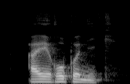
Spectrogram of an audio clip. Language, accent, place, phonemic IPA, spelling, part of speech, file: French, France, Lyon, /a.e.ʁɔ.pɔ.nik/, aéroponique, adjective, LL-Q150 (fra)-aéroponique.wav
- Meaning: aeroponic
